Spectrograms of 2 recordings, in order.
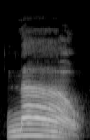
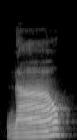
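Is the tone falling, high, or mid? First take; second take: falling; high. First: The syllable is said with a falling tone. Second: The syllable is said with a high tone. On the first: "resulting in a falling syllable" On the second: "resulting in a high tone"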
